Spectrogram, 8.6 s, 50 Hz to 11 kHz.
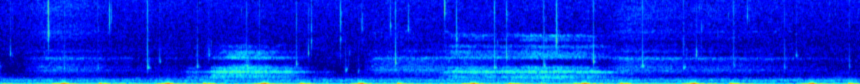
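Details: Simulated heartbeat in an ASMR roleplay audio, steady low thumping at about 54 beats a minute, with soft female voices murmuring over it while the listener is told to lie down and rest.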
